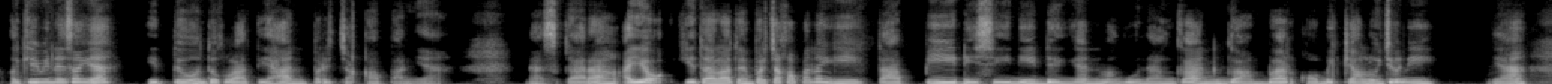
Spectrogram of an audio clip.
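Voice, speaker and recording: A young woman teaching a language lesson, patiently repeating example phrases slowly for learners. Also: mid-range voice, a little mellow. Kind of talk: video lesson, explaining and drilling phrases.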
